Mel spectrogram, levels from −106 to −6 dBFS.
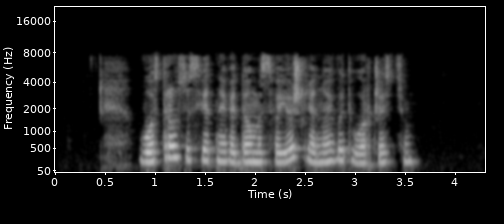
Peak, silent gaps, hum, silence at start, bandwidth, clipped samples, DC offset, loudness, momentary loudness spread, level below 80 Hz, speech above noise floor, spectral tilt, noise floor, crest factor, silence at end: -20 dBFS; none; none; 0.45 s; 8 kHz; under 0.1%; under 0.1%; -38 LUFS; 17 LU; -78 dBFS; over 53 dB; -4 dB/octave; under -90 dBFS; 20 dB; 0.7 s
